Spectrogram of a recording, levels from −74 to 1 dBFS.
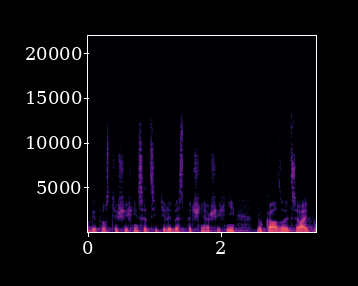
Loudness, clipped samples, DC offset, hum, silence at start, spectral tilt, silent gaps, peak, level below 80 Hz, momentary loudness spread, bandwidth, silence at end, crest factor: -30 LUFS; under 0.1%; under 0.1%; none; 0 s; -6.5 dB/octave; none; -8 dBFS; -56 dBFS; 9 LU; 14 kHz; 0 s; 20 dB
